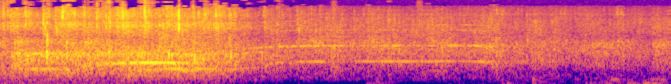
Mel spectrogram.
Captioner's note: audience cheers and applause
